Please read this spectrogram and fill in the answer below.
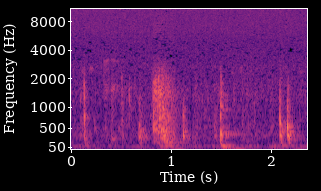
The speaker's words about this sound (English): Now I'll open the door.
